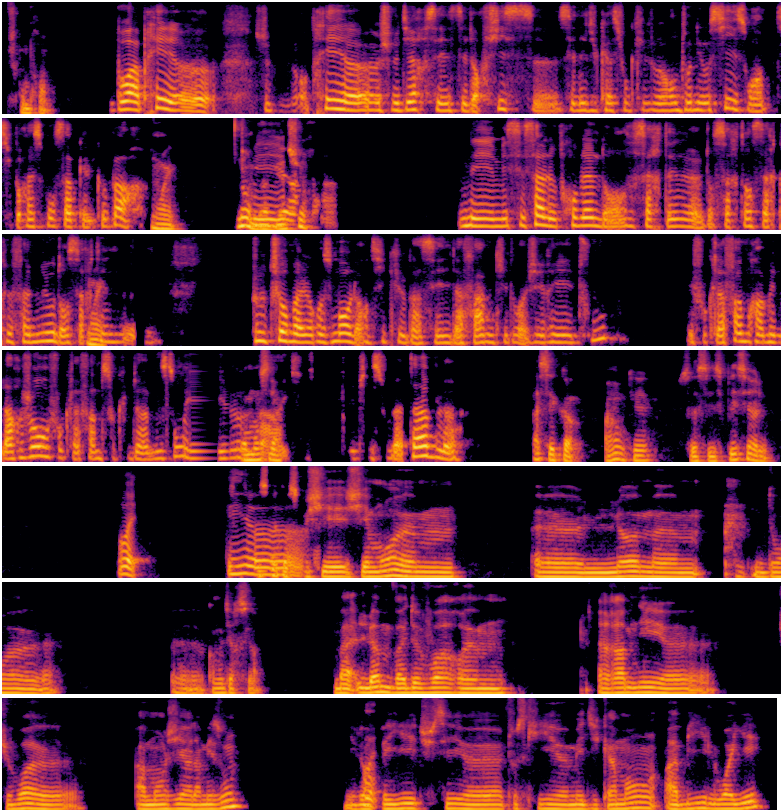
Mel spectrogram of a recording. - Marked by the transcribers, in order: static; other background noise; unintelligible speech; distorted speech; mechanical hum; throat clearing
- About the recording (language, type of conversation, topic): French, unstructured, Où vous voyez-vous dans cinq ans sur le plan du développement personnel ?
